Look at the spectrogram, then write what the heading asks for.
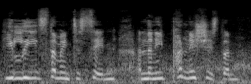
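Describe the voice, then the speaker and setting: A woman's voice: high-pitched, steady tone, a little fast, slight background noise, lightly acted. An actress playing a fearful, superstitious village woman, urgent and insistent, in a radio horror drama. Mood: fearful, dread.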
